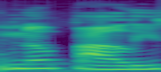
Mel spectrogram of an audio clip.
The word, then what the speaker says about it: Nohpalli: that H? Yeah. The H was silent. I never heard it. The H is silent.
